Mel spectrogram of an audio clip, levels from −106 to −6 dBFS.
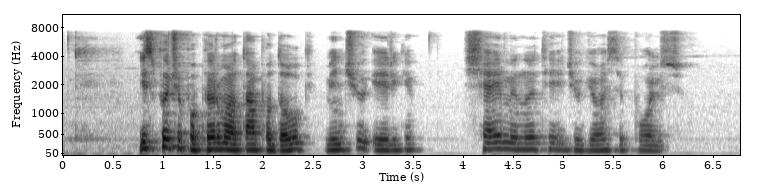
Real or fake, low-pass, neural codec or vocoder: real; 7.2 kHz; none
